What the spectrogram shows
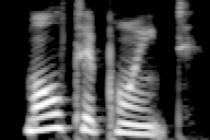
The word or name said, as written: multipoint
